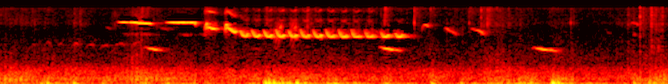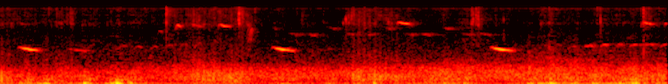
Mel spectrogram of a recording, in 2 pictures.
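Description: Small songbirds calling, faint: short downward chirps repeat about once a second. About two seconds in, a bright, fast, high trill sounds for about a second. A low outdoor rumble runs underneath.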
